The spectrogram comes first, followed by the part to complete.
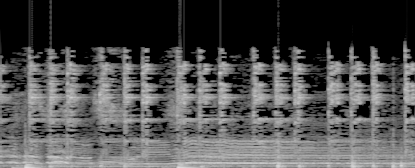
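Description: Folk theatre music: a dholak (two-headed hand drum) playing a rhythm of deep bass strokes and sharp clicks under a held, slightly wavering melody.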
